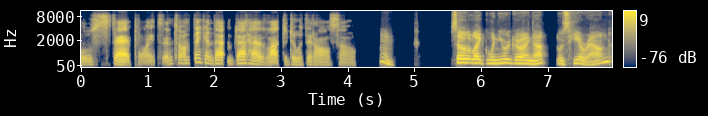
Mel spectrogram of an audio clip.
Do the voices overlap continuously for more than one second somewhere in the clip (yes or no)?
no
